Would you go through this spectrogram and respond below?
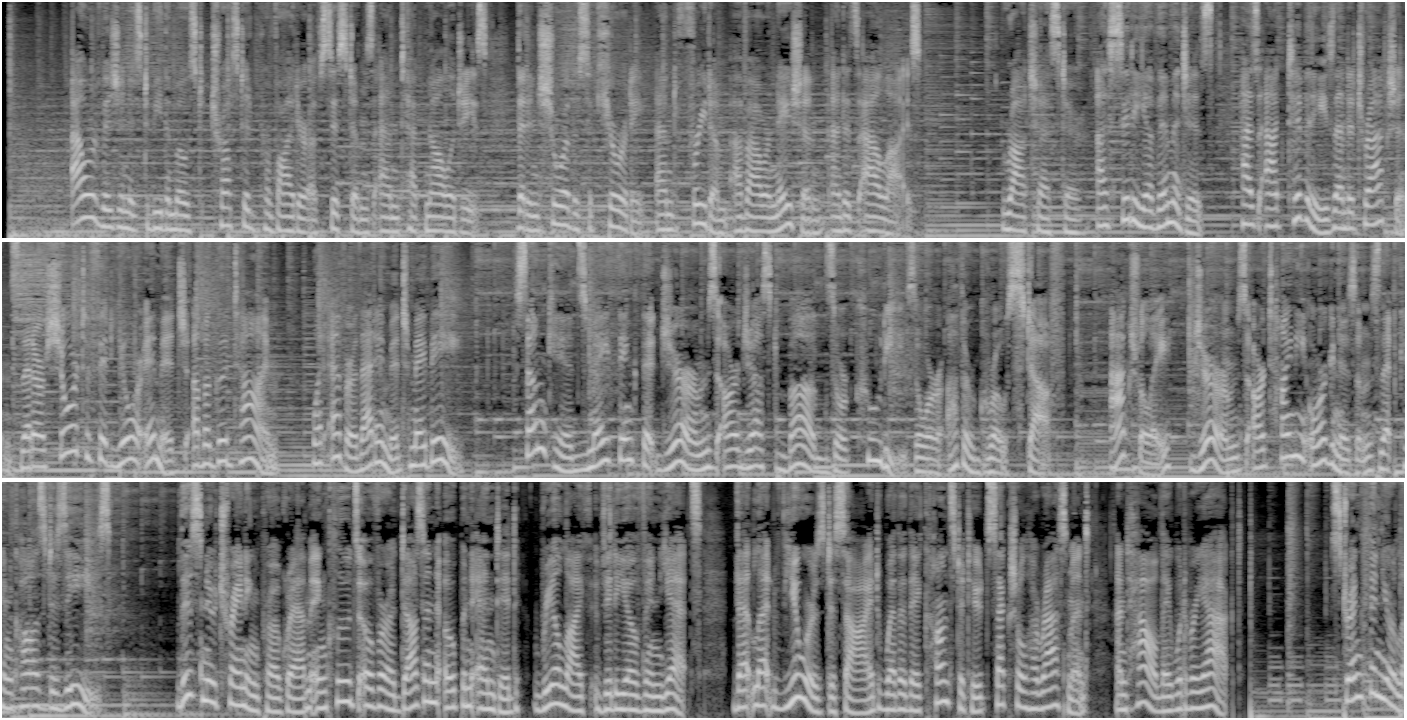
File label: narration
